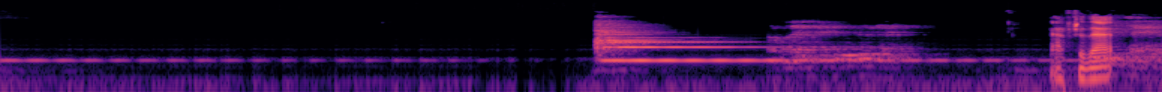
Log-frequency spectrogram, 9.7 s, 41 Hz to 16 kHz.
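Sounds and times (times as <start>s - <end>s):
meditation bell struck and ringing: 5.0s - 8.7s
speech: 8.8s - 9.6s.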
